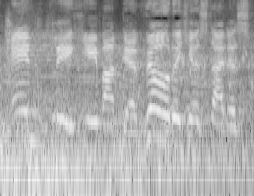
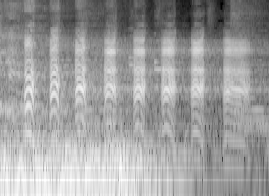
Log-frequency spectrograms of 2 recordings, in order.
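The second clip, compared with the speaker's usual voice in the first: long, descending pompous guffaw; rolling theatrical laughter; amused laugh. Acted. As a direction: laugh scornfully as a mighty god. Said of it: "ist das ja auch so komisch".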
